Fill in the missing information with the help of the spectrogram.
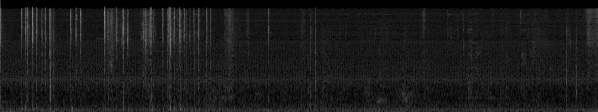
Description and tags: Someone typing emails, very light typing. Recorded up close.
keyboard, typing, computer, laptop, pc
